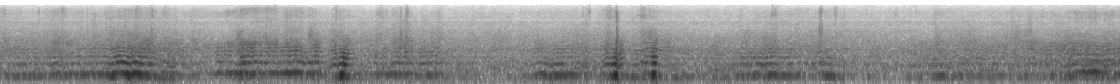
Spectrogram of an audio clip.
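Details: A hive full of honey bees hums with a constant low drone, swelling gently in places, with several crisp taps or knocks standing out above the buzz.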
